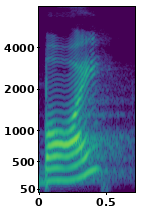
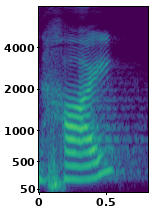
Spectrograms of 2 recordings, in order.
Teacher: these are the diphthong sounds that the sound second vowel is closer than the first vowel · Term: closing diphthong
